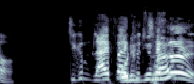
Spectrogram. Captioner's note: non-english speech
